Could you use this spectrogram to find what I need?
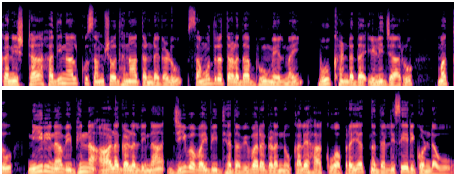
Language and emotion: Kannada, neutral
